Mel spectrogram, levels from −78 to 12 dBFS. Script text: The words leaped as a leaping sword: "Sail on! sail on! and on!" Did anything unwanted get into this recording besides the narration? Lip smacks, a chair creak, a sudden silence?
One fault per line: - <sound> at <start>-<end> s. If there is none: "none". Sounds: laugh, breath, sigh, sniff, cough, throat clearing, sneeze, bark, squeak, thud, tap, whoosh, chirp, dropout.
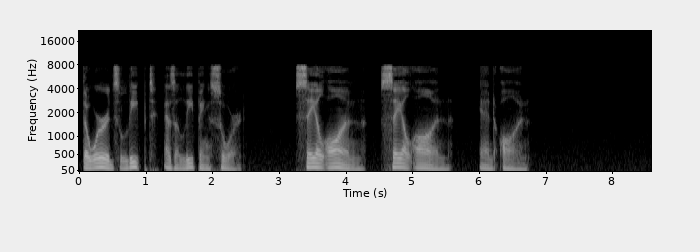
none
